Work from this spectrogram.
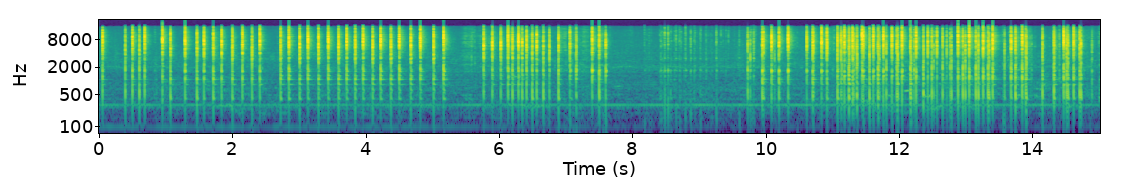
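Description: Fingertips tap a hollow, rigid, see-through plastic storage box with a printed robin on its side. The taps are quick, dry, hollow clicks that fall in fast bursts, with a brief quieter stretch partway through before they grow dense and louder toward the end. A faint steady hum sits underneath.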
